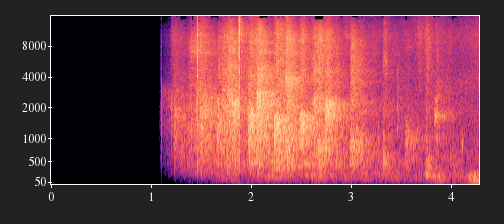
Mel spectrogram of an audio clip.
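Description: Audience applauding. It starts suddenly about a second in and fades near the end.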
